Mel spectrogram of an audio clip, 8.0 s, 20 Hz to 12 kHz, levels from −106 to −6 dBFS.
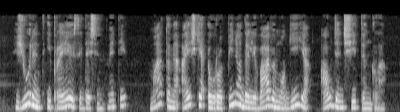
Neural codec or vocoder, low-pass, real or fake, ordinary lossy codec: none; 7.2 kHz; real; MP3, 48 kbps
